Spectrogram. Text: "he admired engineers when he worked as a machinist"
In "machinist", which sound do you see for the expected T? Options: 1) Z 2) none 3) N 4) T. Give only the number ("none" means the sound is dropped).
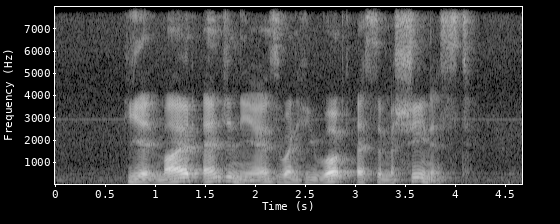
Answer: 4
